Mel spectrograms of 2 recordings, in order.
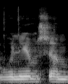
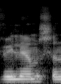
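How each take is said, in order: First: The name starts with a W sound. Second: The name starts with a V sound. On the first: "I just say Williamson" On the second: "you do pronounce the W as A V"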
